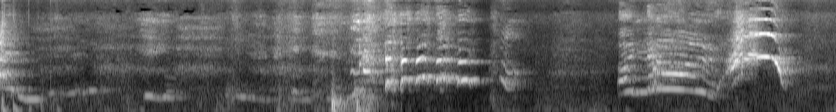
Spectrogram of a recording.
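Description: Children's wordless laughing and excited squealing voices, with a dull thump about two and a half seconds in.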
